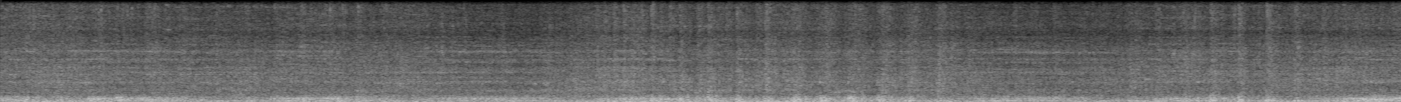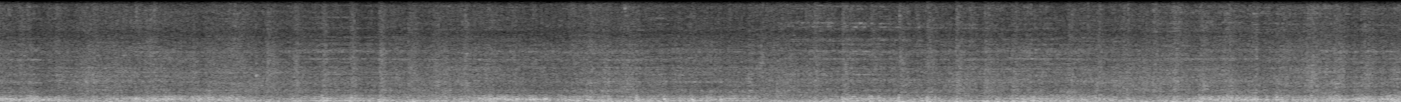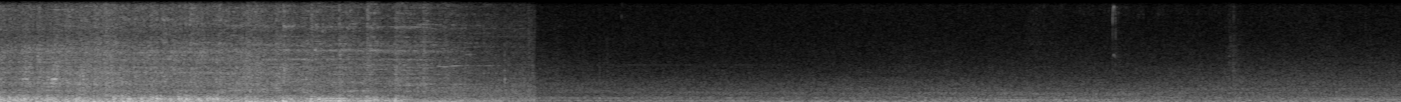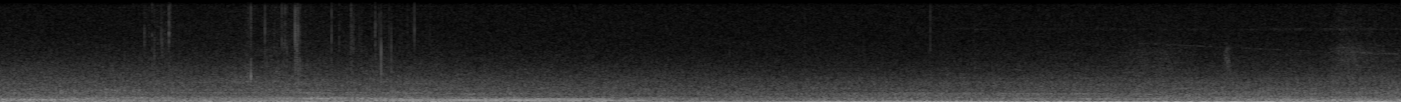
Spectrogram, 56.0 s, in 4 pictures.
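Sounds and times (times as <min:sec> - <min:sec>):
train wheels clacking over joints: 0:00.0 - 0:33.4.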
